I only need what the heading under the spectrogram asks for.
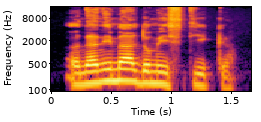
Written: un animal

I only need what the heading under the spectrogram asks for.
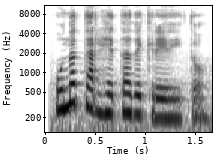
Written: una tarjeta de credito

